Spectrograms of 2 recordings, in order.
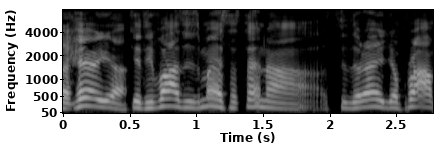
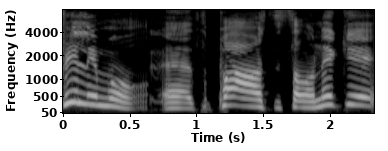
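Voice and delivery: Greek bent by a put-on American accent; 3 semitones higher, 5 dB louder than usual. Retelling how a Greek-American spoke Greek on purpose, Greek with fake American accent. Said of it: "Μιλούσε επίτηδες με προφορά".

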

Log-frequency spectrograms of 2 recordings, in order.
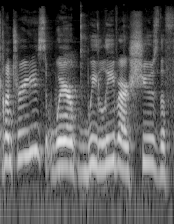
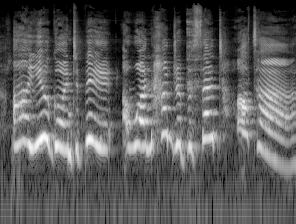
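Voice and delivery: fake, high, drawn-out British accent; 9 semitones higher, 4 dB louder than usual. Quoting how the show says its name: put-on British accent. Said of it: "That's the way they say that".

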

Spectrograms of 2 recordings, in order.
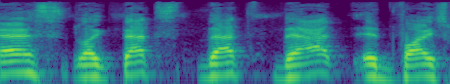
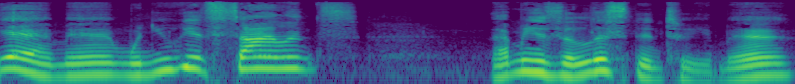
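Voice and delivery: imitated voice of an older man; 3 dB quieter than usual. Retelling advice an older comedian gave backstage: Joe Torre voice. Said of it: "good Joe Torre impersonation".

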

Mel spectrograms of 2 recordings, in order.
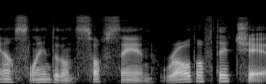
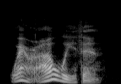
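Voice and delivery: startled, worried, alarmed tone; 2 semitones higher, 3 dB quieter than usual. A girl speaks after a wish has carried them off, alarmed.

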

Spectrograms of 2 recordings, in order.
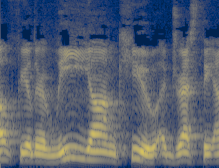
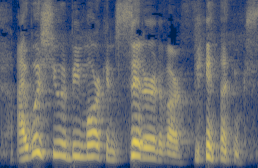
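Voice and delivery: play-acted, high-pitched, close-up yelling; 6 semitones higher, 4 dB louder than usual. Imagining a player politely shouting in the umpire's face: imitating someone shouting. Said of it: "just shouting in his face".

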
